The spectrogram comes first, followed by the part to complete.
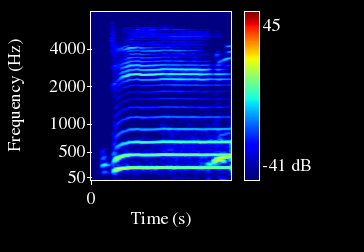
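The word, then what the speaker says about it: جيم: এই যে সবাই একসাথে উচ্চারণ করেন জিম তিন আলিফ টান হবে কয় আলিফ তিন আলিফ জিহ্বার মাঝখান তার বরাবর উপরের তালুর সঙ্গে লাগিয়ে শক্ত আওয়াজে উচ্চারণ হবে ঠিক আছে তারপরে এই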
